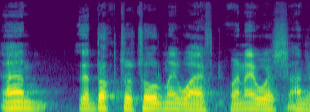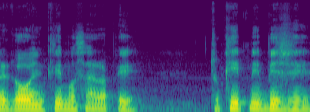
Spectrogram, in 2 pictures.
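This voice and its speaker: His tone dark and mellow, a man talks with pitch that shifts in a typical way. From Philippines, Cebu. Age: 70s. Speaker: poet and retired judge. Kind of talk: interview.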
